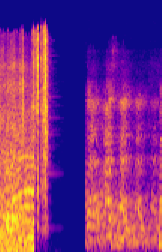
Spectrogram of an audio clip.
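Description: Crowd chatter cut off by a sharp camera-shutter click about half a second in, then a moment of dead silence before a quieter murmur of voices returns.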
